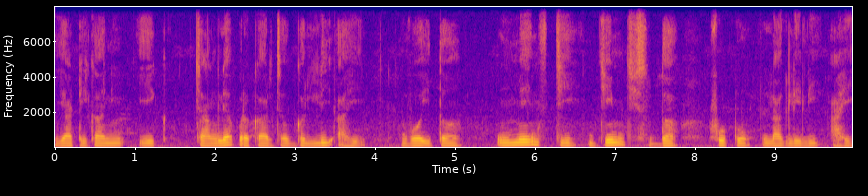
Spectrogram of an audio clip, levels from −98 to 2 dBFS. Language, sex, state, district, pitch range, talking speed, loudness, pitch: Marathi, male, Maharashtra, Gondia, 125-135 Hz, 90 wpm, -19 LUFS, 130 Hz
